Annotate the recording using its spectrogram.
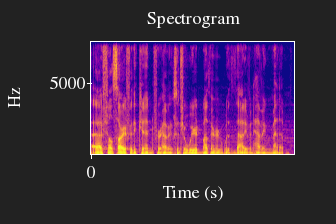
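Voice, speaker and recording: Music plays behind a man whose voice has a very deep, low pitch. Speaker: horror story narrator. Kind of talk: horror story narration.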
